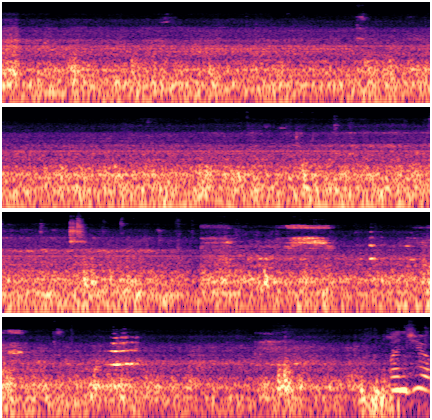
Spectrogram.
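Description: Passenger train running, heard from inside the carriage: a steady rumble of wheels on the track, with a few short high squeaks and clicks in the second half.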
